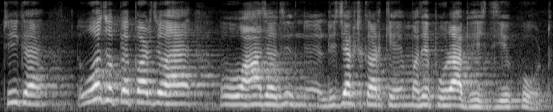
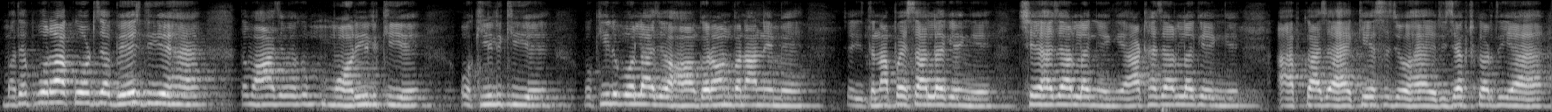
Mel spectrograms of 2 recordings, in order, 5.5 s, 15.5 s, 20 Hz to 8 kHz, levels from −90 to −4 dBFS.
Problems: none marked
